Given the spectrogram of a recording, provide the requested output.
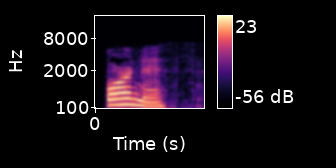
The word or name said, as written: ornith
